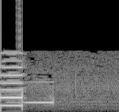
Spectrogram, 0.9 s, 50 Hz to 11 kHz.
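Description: A loud, clear telephone keypad button tone sounds once as 3 is pressed in a phone message menu, a short dual-pitch beep, followed immediately by a slightly longer single electronic beep, then near silence with no one speaking.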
